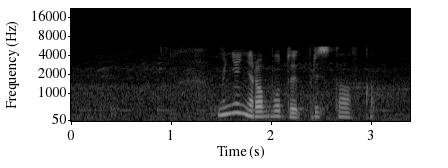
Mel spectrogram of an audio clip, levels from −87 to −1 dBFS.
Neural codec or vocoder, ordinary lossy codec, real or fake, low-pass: none; none; real; 5.4 kHz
